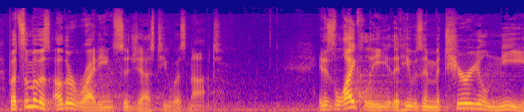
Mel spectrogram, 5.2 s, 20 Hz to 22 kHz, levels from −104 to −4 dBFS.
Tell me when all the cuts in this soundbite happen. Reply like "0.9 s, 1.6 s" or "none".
none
